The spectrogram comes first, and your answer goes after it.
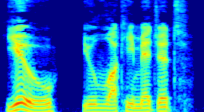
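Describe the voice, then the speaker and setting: A man reading an audiobook, voicing a sneering villainous factory foreman who talks slowly and mockingly. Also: low voice, a bit bright, dry recording, studio quality. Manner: slow, mocking, drawn-out. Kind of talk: audiobook character voice.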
